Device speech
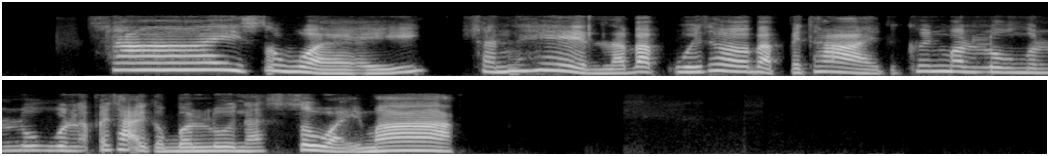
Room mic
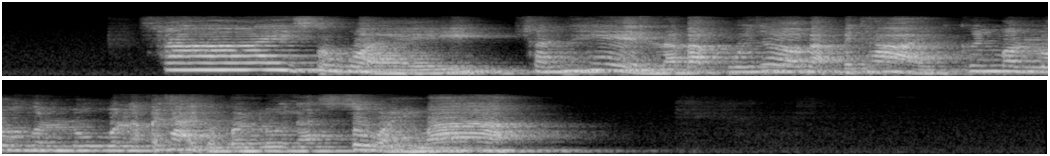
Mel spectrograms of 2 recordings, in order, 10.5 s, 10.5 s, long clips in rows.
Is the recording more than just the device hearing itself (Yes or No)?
No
